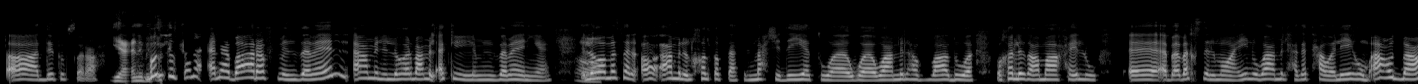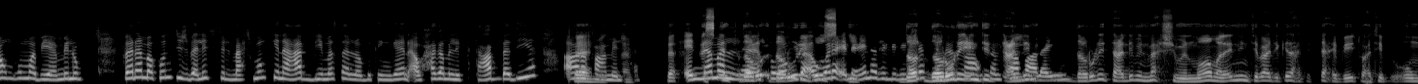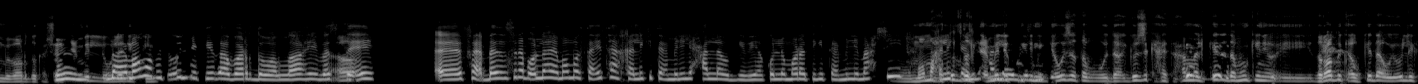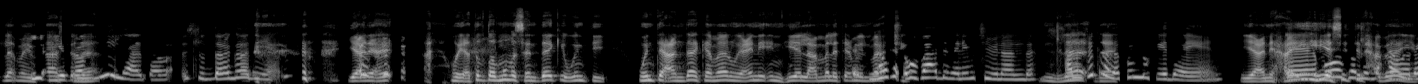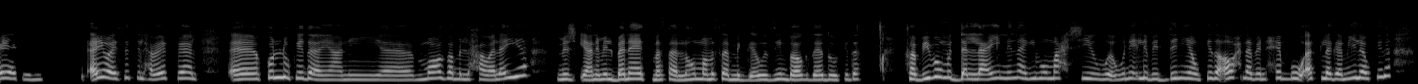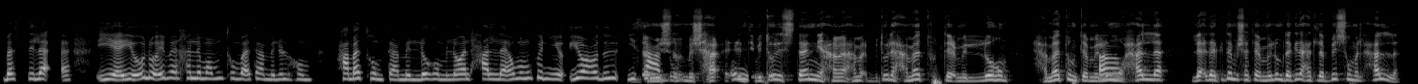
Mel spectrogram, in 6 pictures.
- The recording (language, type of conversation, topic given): Arabic, podcast, إيه الأكلة اللي بتفكّرك بأصلك؟
- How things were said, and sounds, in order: laugh; tapping; laugh; tsk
